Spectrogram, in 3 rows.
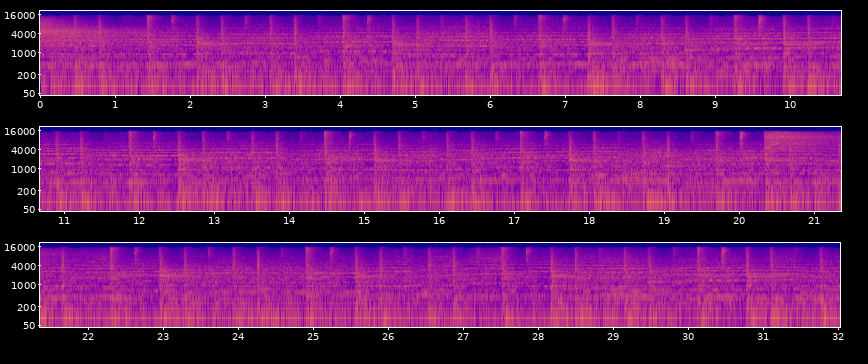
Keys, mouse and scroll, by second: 1.4 click, 4.0 shift+click, 7.7 shift+click, 12.0 click, 16.0 click, 20.0 click, 23.9 click, 26.6 click, 29.7 click, 31.3 middle click, 31.3-31.9 scroll down 2.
